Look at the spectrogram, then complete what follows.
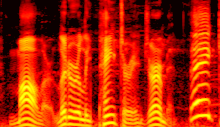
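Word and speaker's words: Maler: importance to the Empire hmm FYI mailer is pronounced Mahler not mailer Mahler literally painter in German thank you and once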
